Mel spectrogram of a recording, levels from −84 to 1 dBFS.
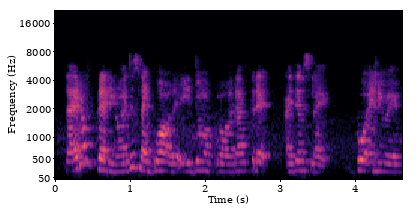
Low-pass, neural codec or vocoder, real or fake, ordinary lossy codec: none; codec, 16 kHz, 6 kbps, DAC; fake; none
